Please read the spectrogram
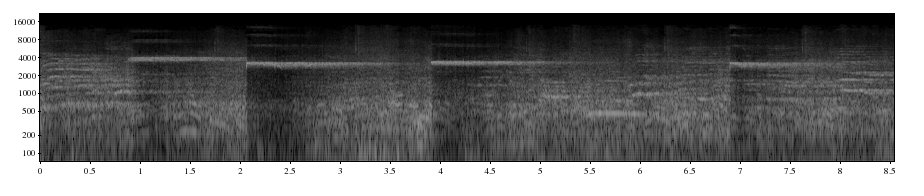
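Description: Four long, steady referee whistle blasts at slightly different pitches, each about a second to a second and a half long, over continuous crowd chatter and voices in a sports hall.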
